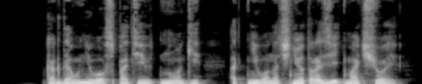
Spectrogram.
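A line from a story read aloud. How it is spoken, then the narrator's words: Calm. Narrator (Russian): спокойно сказал Баст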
